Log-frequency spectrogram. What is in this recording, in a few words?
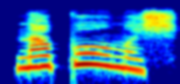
help wom ru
